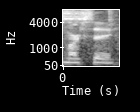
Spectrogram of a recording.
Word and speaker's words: Marseille: i don't know i don't know how to pronounce this he travels to mars marseille marseille yeah yeah that's the south of france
